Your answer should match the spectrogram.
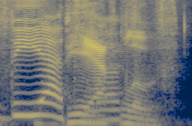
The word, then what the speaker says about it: Dyatlov: Say like you were Russian, like Blyet. Dyatlov. – Dyatlov.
